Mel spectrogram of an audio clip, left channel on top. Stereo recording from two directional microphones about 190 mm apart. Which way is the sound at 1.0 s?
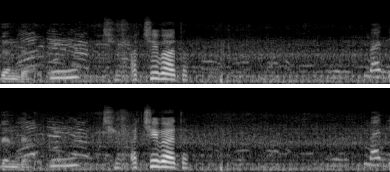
60° right (ahead or behind).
